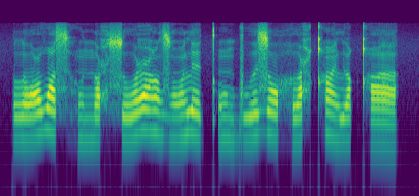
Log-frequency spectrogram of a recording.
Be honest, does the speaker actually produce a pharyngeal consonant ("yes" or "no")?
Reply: yes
